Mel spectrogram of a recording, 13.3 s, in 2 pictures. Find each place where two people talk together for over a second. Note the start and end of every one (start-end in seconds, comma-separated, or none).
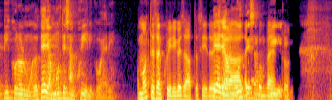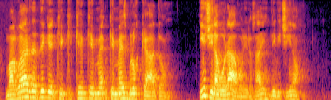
4.2-5.8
